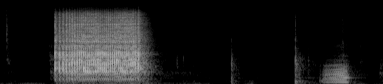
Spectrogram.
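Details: HP LaserJet P1102w laser printer, tested with covers off and cartridge in: a harsh, loud rattle lasting about a second at power-on, then stops; the cartridge drive gear in the gearbox is suspected.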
